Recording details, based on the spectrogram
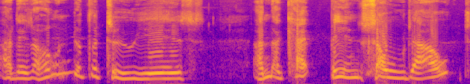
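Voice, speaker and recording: A woman speaks very slowly in a Lancashire accent with a high pitch and ordinary pitch variation. The sound is dry and close, with no echo. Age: 80s+. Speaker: centenarian poppy knitter. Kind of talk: interview. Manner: halting.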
